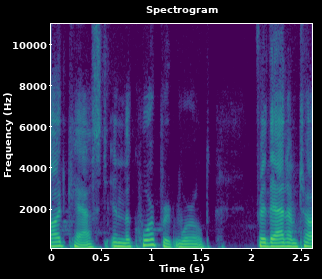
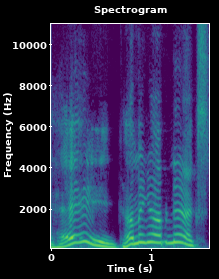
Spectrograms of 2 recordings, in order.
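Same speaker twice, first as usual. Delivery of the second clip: big presentational movie trailer announcer voice, slow and high; 9 semitones higher than usual. Describing what people think voiceover needs: imitating a movie theater announcer. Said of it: "or the movie theater guy".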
